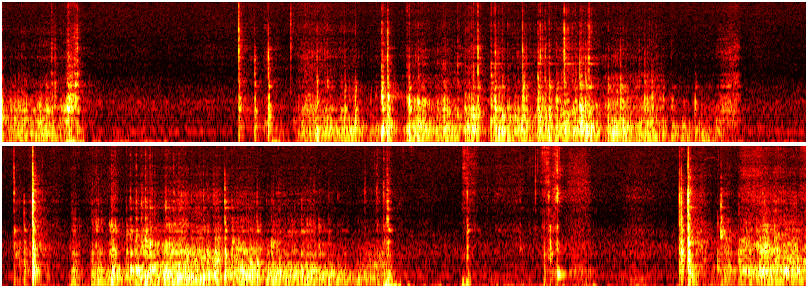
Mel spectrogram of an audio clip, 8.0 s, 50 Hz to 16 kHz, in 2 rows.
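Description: Long red nails scratch rapidly across the printed surface of a hollow Minute Maid 1.75 L coated paperboard orange juice carton, fill unknown. The result is a dense, dull scraping texture centered in the low-mids, with little high end, broken by sharp clicking taps and brief pauses between bursts of scratching.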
